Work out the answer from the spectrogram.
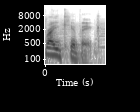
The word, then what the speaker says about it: Reykjavik: leader radda Reykjavik the capital of Iceland is Reykjavik which literally means Bay of smokes rome rome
